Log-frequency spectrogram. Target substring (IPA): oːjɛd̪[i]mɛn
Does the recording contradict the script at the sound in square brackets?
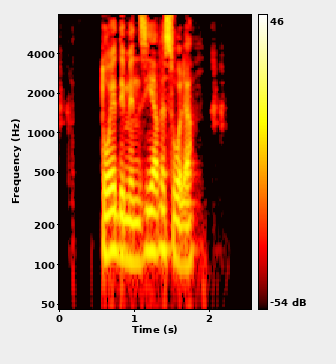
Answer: no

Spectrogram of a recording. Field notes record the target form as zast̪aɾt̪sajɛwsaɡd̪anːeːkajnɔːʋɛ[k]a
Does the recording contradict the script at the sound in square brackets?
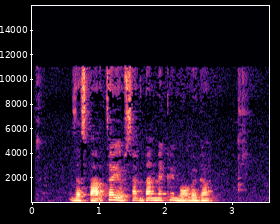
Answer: yes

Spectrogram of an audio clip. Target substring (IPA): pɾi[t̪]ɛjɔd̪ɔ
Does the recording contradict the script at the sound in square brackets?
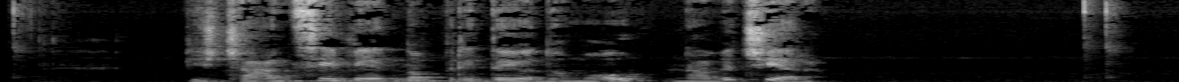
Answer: yes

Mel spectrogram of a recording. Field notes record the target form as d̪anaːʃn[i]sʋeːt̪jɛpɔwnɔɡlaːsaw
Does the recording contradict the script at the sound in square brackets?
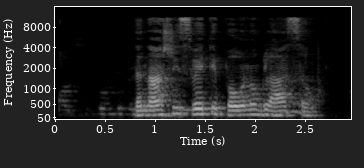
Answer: no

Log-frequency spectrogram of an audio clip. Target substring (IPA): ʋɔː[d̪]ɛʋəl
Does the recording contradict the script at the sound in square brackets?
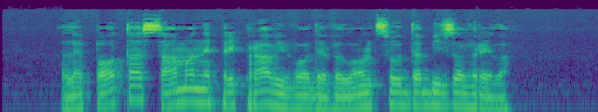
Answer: no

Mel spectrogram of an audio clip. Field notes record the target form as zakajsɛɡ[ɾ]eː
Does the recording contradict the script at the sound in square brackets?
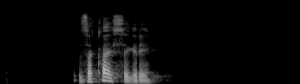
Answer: no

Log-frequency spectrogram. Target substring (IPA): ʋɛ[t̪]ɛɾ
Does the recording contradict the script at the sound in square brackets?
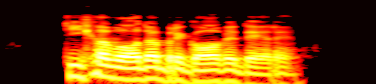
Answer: yes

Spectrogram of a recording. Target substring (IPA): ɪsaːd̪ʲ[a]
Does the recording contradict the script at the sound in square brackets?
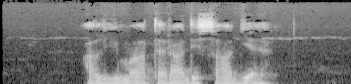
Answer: yes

